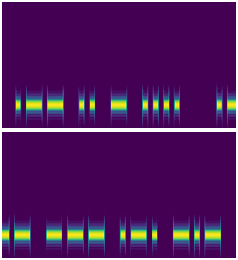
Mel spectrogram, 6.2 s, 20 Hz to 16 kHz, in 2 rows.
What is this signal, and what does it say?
Morse code, heard as a keyed tone, about 17 wpm, 700 Hz. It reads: WITH WORK
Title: Sentences from Top 1000 Words - Review Part 6 - 17wpm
